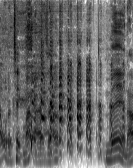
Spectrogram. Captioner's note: laughter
